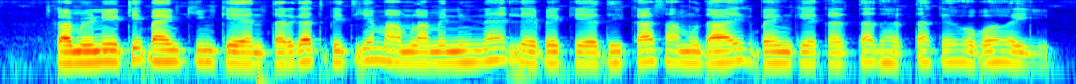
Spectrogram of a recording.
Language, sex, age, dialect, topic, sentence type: Magahi, male, 25-30, Central/Standard, banking, statement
